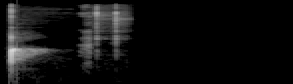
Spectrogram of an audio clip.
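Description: Sound effects of an animated subscribe button: a single sharp pop, then a quick faint double mouse click a little over half a second later.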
